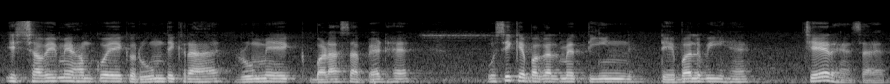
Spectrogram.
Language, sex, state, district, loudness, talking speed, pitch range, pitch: Hindi, male, West Bengal, Darjeeling, -17 LUFS, 180 wpm, 120-140 Hz, 130 Hz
